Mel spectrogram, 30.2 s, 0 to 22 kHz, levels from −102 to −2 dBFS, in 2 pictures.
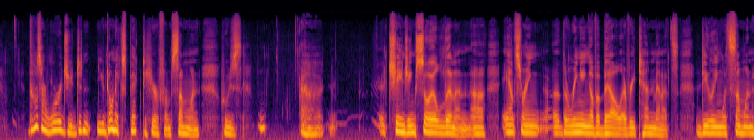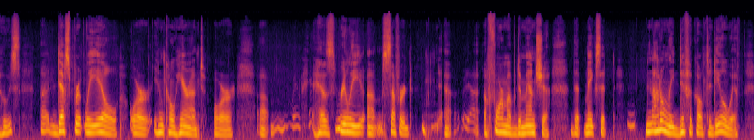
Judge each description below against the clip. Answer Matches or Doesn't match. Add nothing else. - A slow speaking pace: Matches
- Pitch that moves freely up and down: Doesn't match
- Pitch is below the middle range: Doesn't match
